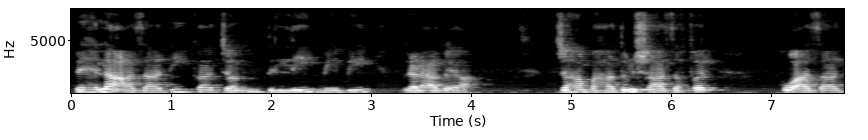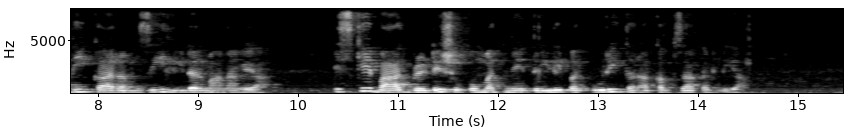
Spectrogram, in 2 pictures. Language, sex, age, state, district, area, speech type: Urdu, female, 30-45, Delhi, South Delhi, urban, spontaneous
